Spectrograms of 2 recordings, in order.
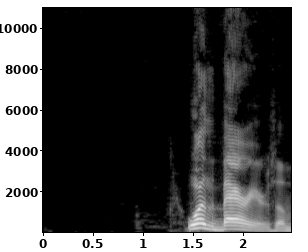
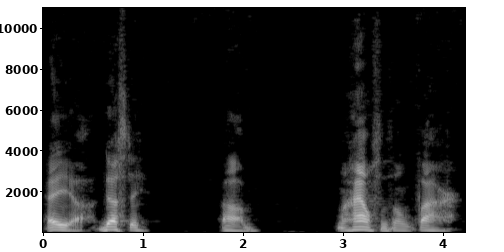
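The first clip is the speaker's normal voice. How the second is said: soft, hesitant plea from next door; hushed neighbor asking for help; 5 semitones lower, 12 dB quieter than usual. Acted. Neighbor tells Dusty his house is burning, hushed and hesitant. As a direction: ask for help quietly, almost apologetic.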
